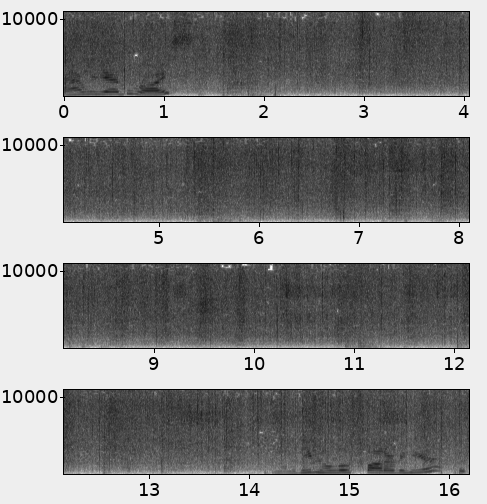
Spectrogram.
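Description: A spatula scrapes and stirs against a metal pan.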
